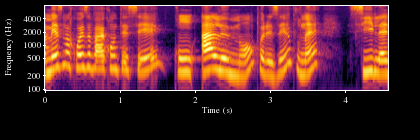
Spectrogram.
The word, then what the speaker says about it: allemand: Geralmente, olha só, a gente tem um D final, um S final que a gente não pronuncia, né?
